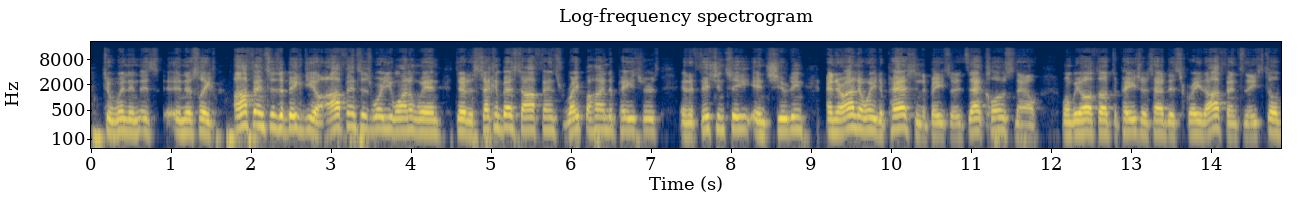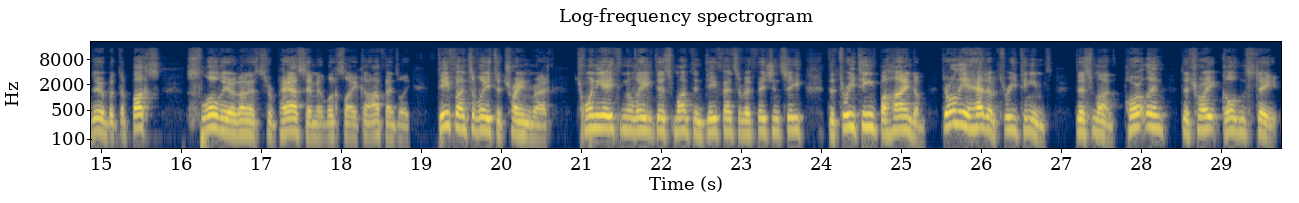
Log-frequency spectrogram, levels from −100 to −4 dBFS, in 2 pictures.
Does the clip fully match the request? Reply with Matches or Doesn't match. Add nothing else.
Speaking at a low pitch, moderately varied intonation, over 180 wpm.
Doesn't match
